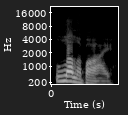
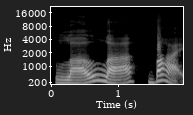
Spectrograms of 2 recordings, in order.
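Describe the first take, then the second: First: Said in the usual way. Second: "Lullaby" drawn out at half speed, each syllable clear; teacher slowing "Lullaby" right down; slow model word. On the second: Shown as a demonstration. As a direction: stretch "Lullaby" slowly for the class.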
